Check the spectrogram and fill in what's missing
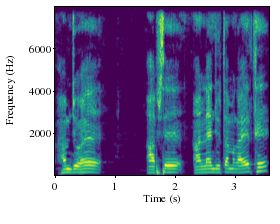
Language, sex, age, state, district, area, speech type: Hindi, male, 60+, Uttar Pradesh, Lucknow, rural, spontaneous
